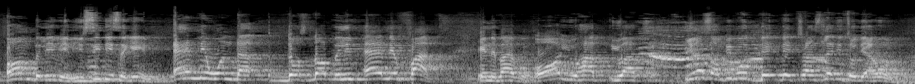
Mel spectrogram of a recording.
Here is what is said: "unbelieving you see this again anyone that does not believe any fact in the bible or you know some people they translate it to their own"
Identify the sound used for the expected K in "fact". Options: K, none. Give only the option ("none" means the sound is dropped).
none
